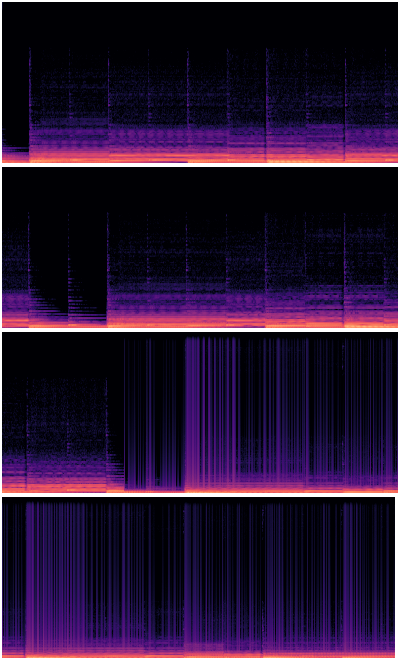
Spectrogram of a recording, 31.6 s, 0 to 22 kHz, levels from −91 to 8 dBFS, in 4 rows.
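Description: From 18.28 s to the end, interleaved audio is read as planar in 20 ms blocks, dropping the sound an octave and adding a dull 50 Hz buzz.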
